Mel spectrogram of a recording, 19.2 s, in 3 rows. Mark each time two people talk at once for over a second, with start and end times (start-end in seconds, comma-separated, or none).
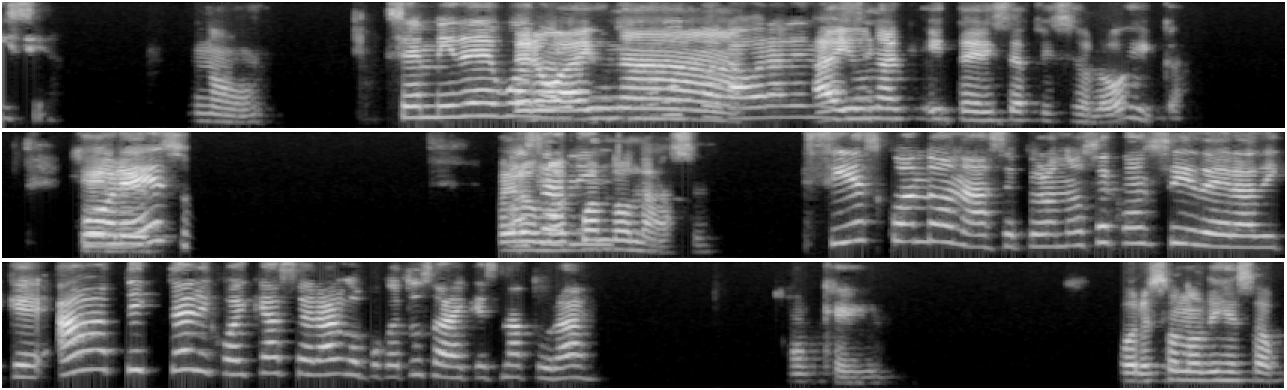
2.5-4.4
